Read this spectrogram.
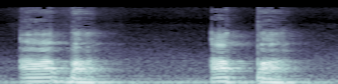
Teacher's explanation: Você só ouve o apá, o P do apá, se tiver uma vogal depois, pelo menos. Antes, ap você pode ouvir um pouco, mas depois esse ap, né?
